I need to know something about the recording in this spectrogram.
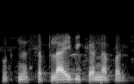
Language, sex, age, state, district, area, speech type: Urdu, male, 18-30, Bihar, Purnia, rural, conversation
